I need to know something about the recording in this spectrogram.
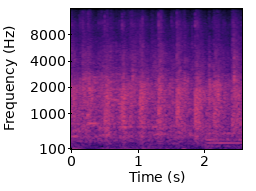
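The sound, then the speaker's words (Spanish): An audience at a religious gathering claps for a man retired from the police in Puerto Rico who flew for the first time to attend. It is a dense patter of many hands at a fairly loud, even level for a few seconds, with no voices standing out. “Y eso merece un aplauso.”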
